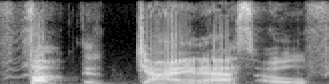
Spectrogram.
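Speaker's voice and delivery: storming-off curse, hammed up; loud angry outburst; angry rant. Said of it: "So I was like".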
